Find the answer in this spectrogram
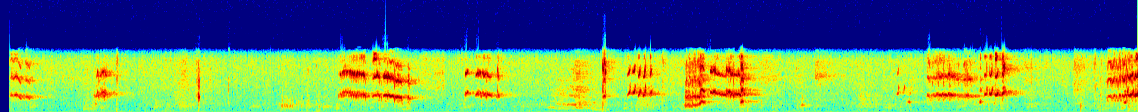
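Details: Rainbow lorikeet giving short, shrill, screeching calls in scattered bursts, some clustered in quick runs around the middle and near the end, with quieter gaps and faint background noise between.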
